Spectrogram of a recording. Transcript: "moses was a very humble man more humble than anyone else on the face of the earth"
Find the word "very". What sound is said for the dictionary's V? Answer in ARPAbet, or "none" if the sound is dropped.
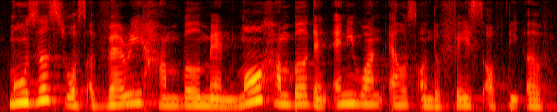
V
